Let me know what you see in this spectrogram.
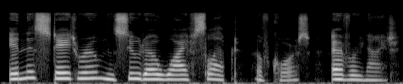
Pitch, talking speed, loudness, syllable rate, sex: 235 Hz, 180 wpm, -18 LUFS, 4.8 syllables/s, female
